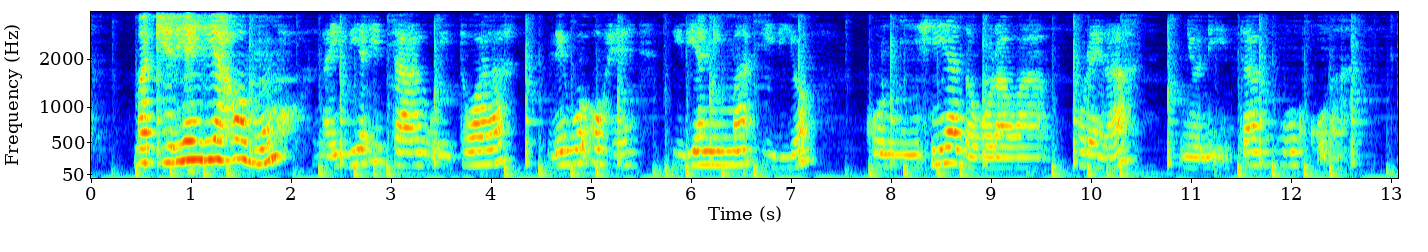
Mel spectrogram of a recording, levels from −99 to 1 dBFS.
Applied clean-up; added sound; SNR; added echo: none; Drum kit; 16 dB; reverberation time 0.2 s.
